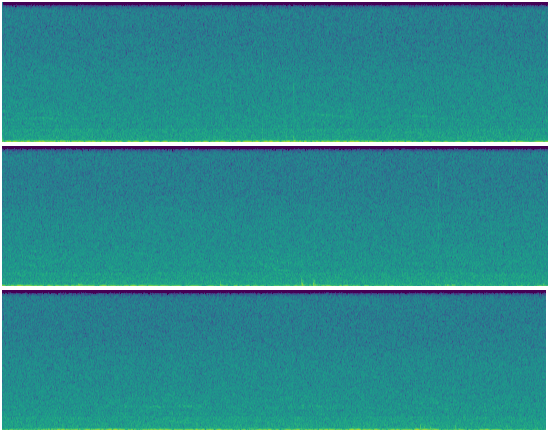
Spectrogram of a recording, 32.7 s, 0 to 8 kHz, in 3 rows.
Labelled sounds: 6.3	6.6	killer whale, Bigg's (transient), 1.5 to 1.7 kHz
24.8	25.0	killer whale, Bigg's (transient), 1.3 to 1.4 kHz

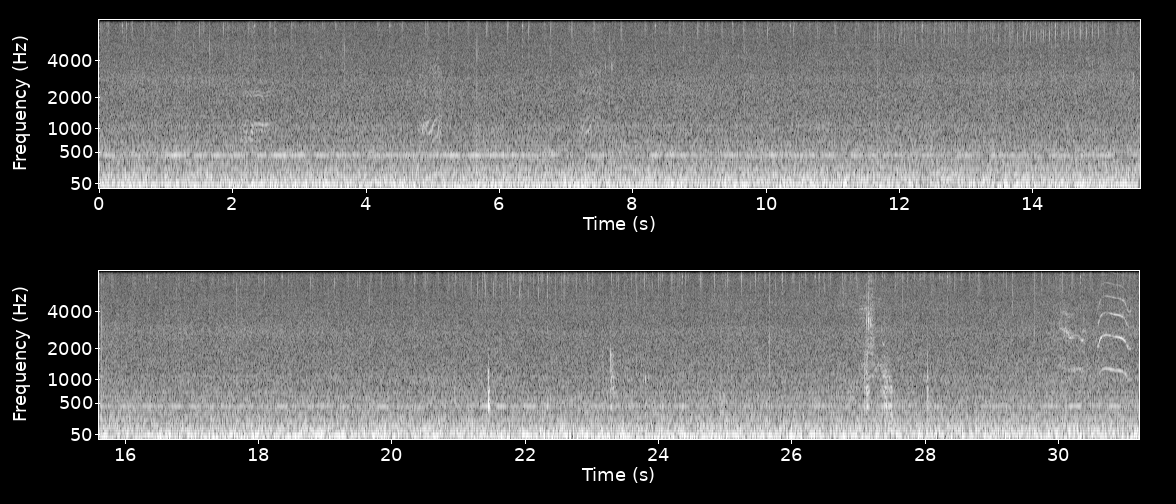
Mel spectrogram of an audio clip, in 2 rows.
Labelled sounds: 2.0	2.7	killer whale, southern resident, J pod, call S04, 0.52 to 2.5 kHz
4.7	5.2	killer whale, southern resident, 0.46 to 4.3 kHz
7.0	7.7	killer whale, southern resident, 0.61 to 4.5 kHz
29.9	31.2	killer whale, 0.69 to 8.0 kHz

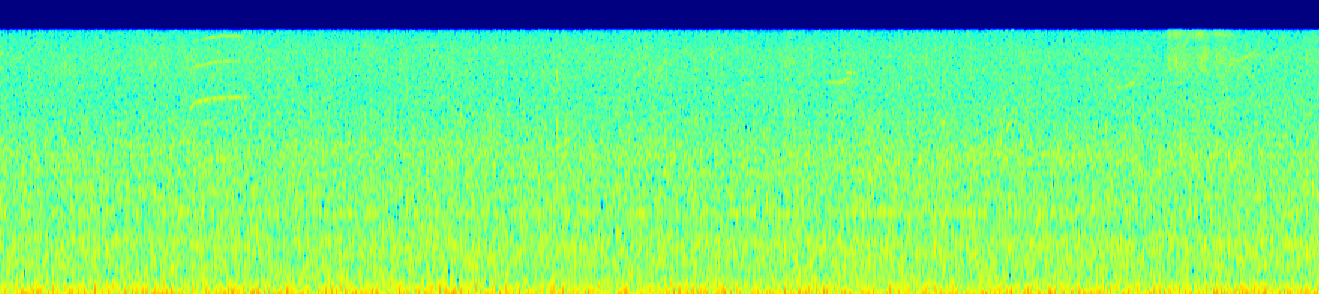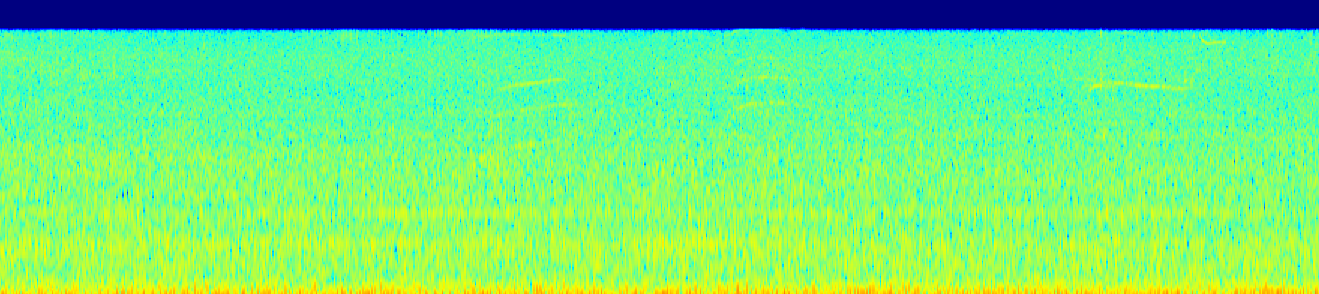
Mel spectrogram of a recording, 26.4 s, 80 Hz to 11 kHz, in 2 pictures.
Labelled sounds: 1.8	2.5	killer whale, southern resident, 3.2 to 7.3 kHz
20.4	21.3	killer whale, southern resident, 2.9 to 8.0 kHz
24.0	24.9	killer whale, southern resident, 3.7 to 5.0 kHz

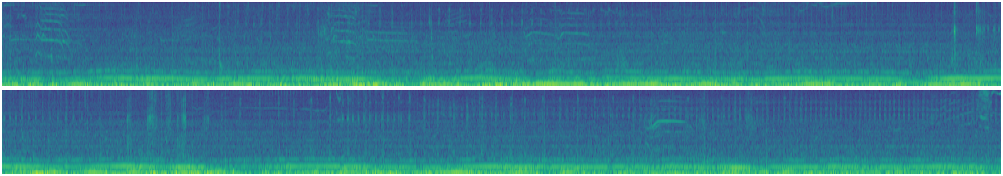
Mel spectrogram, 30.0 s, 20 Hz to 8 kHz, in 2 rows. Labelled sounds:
0.0	1.6	killer whale, southern Alaska resident, 1.6 to 8.0 kHz
2.3	3.1	killer whale, southern Alaska resident, 1.8 to 5.0 kHz
4.8	6.3	killer whale, southern Alaska resident, 1.6 to 8.0 kHz
6.7	7.2	killer whale, southern Alaska resident, 1.9 to 5.5 kHz
7.8	9.0	killer whale, southern Alaska resident, 1.6 to 5.6 kHz
24.6	25.4	killer whale, southern Alaska resident, 1.7 to 6.5 kHz
28.2	28.6	killer whale, southern Alaska resident, 1.6 to 2.6 kHz
29.0	29.9	killer whale, southern Alaska resident, 1.9 to 8.0 kHz

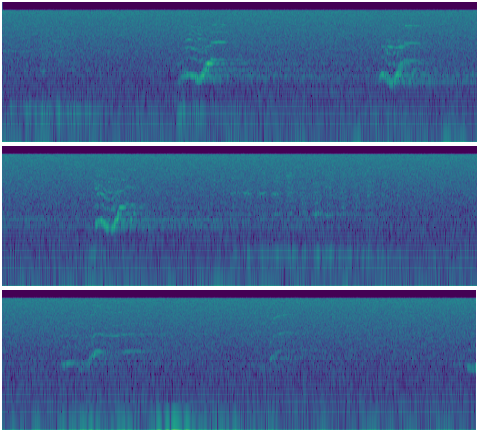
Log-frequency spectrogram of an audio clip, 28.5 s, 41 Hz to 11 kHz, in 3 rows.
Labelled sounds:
3.6	4.5	humpback whale, 0.80 to 3.4 kHz
7.7	8.4	humpback whale, 0.80 to 4.3 kHz
11.4	12.2	humpback whale, 0.80 to 2.3 kHz
20.7	21.4	humpback whale, 0.80 to 2.0 kHz
24.5	24.8	humpback whale, 1.9 to 4.1 kHz

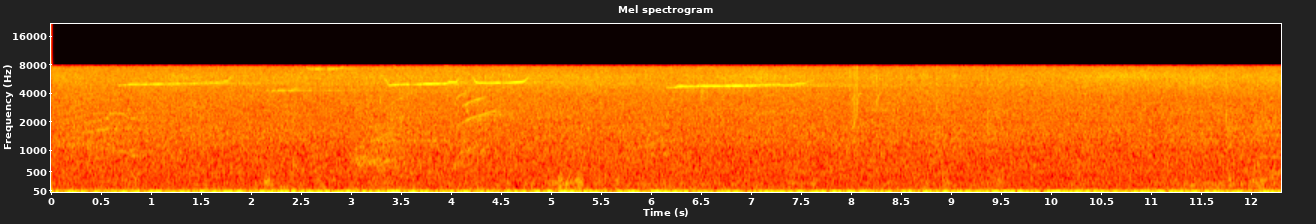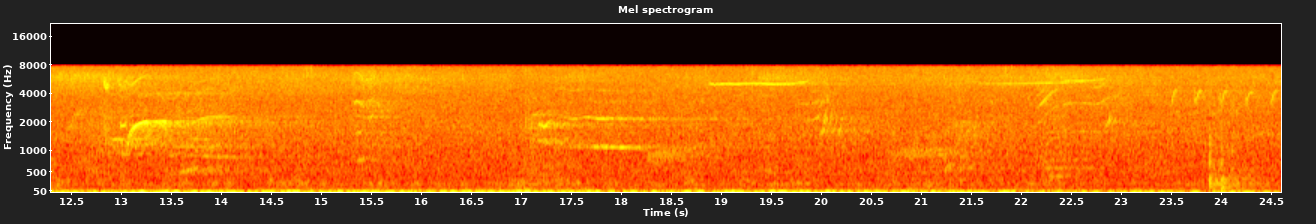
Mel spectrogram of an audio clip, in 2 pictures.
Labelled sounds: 0.6	1.8	killer whale, southern resident, 4.9 to 5.8 kHz
6.1	7.6	killer whale, southern resident, 4.2 to 5.8 kHz
12.4	14.2	killer whale, southern resident, 0.52 to 6.3 kHz

